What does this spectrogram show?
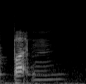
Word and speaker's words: button: Or sometimes people say kitten or button. Those are also glottal stops.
